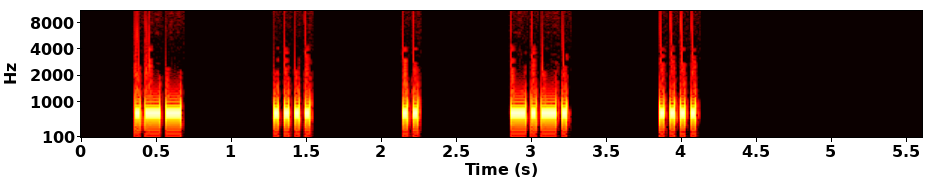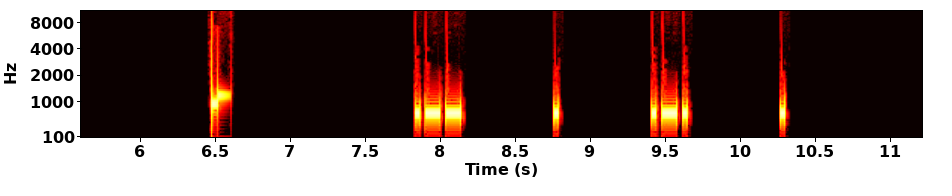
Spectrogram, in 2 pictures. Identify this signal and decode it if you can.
Morse code, heard as a keyed tone, about 36 wpm, spaced as for 12 wpm, 700 Hz. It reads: WHICH WERE
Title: 6x Character Spacing - Top 200 Words - 35wpm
